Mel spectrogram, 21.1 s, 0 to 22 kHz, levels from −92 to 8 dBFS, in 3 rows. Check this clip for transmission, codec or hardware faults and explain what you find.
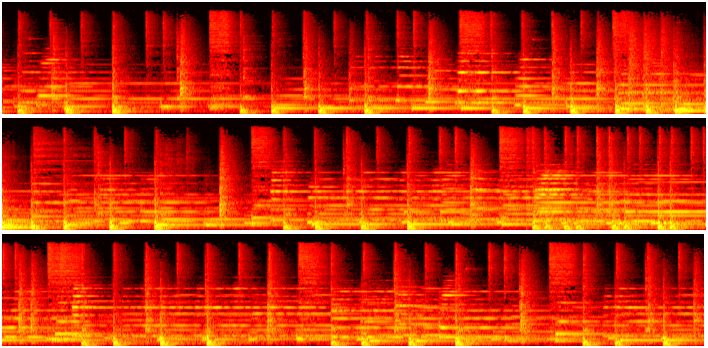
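One fault stands out. From 12.28 to 14.90 s the sound turns into a flat, slapback doubling: a second full-band copy about as loud as the original trails it by roughly a tenth of a second, with no decay. It switches on and off abruptly. This doubled audio track likely comes from the same signal being captured twice through a slower path.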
